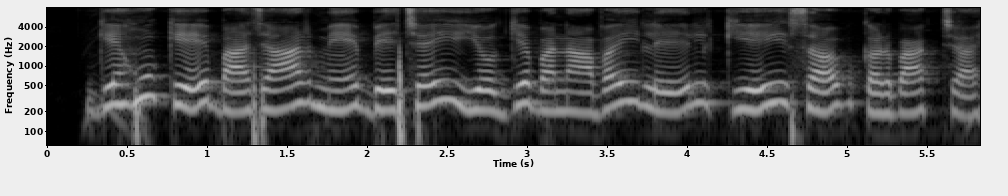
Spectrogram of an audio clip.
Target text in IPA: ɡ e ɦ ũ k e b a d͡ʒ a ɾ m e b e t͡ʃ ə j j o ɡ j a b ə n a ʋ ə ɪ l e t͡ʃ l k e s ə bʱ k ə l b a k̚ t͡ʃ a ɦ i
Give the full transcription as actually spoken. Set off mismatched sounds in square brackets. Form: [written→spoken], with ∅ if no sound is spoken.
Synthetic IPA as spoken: ɡ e ɦ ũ k e b a d͡ʒ a ɾ m e b e t͡ʃ ə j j o ɡ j [a→ə] b ə n a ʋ ə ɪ l e [t͡ʃ→∅] l k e s ə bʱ k ə [l→ɾ] b a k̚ t͡ʃ a ɦ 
